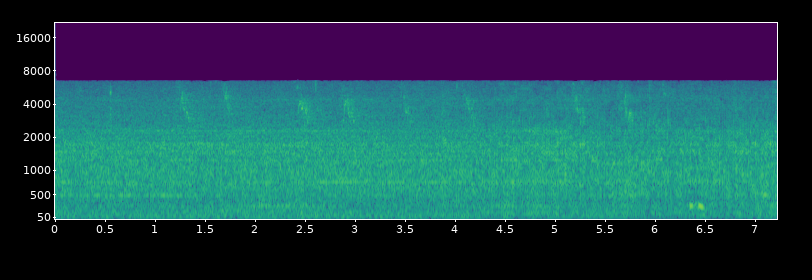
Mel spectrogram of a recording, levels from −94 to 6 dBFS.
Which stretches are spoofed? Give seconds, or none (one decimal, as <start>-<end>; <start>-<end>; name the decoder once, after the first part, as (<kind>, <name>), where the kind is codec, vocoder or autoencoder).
4.3-7.2 (vocoder, HiFi-GAN)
